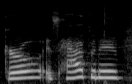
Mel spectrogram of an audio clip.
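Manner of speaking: high-pitched retold excitement; excited news. Cook telling her friend the event is on, excited.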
